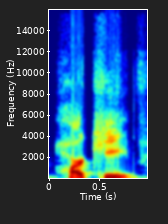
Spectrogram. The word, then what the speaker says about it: Kharkiv: of harkive which I after watching videos found out as a silent k so oh good thank you I'm going to be visiting there later and I was going to that up okay good heart five silent k Park Eve it's spelled car key numerals you literally just don't say the K uh and so it's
